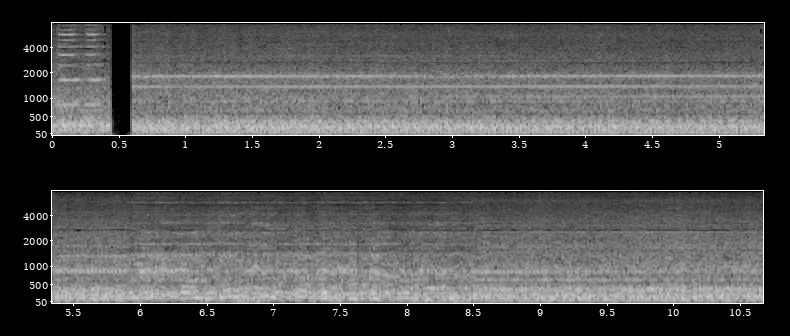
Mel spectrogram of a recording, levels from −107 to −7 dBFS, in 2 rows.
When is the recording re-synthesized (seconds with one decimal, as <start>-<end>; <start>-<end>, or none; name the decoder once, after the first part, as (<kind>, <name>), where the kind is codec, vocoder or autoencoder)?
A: 5.9-8.5 (codec, SNAC)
